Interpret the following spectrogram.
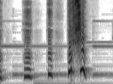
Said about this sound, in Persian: بیش از هر زمان دیگری عطسه می کرد. قسمت بالای گونه ها و پیشانیش کاملاً صورتی شده بود.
